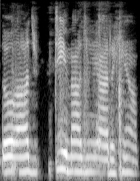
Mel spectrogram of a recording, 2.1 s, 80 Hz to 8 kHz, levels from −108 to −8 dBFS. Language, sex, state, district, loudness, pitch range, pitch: Hindi, male, Uttarakhand, Uttarkashi, -15 LUFS, 225-240 Hz, 235 Hz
